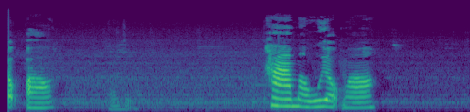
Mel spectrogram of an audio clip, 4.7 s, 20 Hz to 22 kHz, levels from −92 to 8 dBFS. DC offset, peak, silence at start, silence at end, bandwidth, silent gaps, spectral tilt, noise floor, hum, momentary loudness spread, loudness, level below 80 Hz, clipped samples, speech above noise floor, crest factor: under 0.1%; -2 dBFS; 0.1 s; 0.95 s; 13 kHz; none; -4 dB/octave; -57 dBFS; none; 14 LU; -20 LUFS; -78 dBFS; under 0.1%; 36 dB; 24 dB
